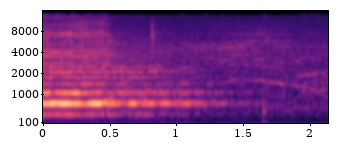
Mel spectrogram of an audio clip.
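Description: A man's voice holding one long sung note into a handheld microphone; it fades out about a second and a half in, and a short click follows.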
